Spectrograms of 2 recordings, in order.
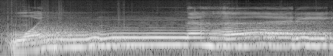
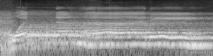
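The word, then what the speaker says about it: والنهار: Setiap nun dan mim yang bertasydid maka ditahan sampai berdengung. Ditahan sampai terasa dengung di rongga hidung atau al-khayshum. Wan terasa berdengung baru dilanjutkan. Jangan wan nahari. Ini dengungnya belum sempurna.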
